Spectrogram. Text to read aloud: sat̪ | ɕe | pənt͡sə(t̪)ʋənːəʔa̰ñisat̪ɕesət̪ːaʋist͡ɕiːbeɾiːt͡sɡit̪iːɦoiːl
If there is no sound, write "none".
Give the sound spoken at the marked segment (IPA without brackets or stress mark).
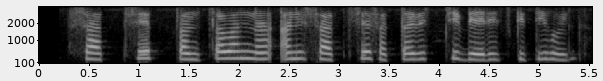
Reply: none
